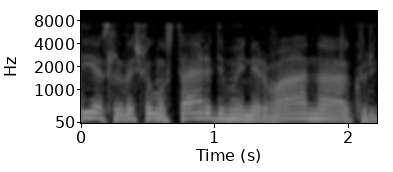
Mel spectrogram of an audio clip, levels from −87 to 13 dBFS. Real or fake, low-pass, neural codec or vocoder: real; 7.2 kHz; none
